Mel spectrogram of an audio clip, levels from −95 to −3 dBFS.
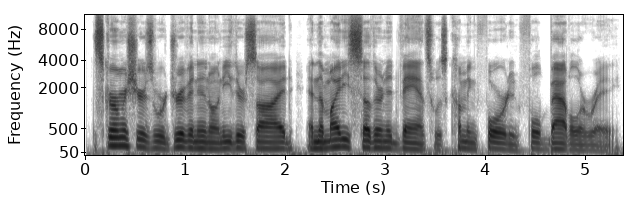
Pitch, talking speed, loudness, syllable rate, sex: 100 Hz, 225 wpm, -19 LUFS, 6.4 syllables/s, male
